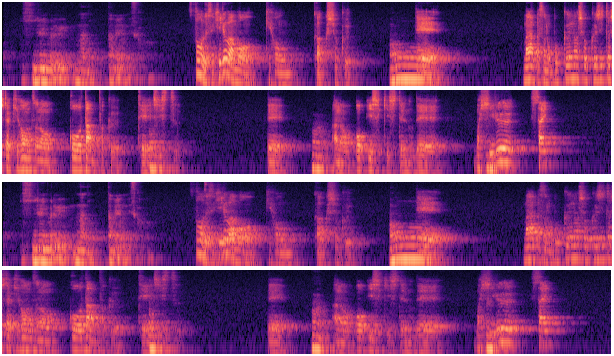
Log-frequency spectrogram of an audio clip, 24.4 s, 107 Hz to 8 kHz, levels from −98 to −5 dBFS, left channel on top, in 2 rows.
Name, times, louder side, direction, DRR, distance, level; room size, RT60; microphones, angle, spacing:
voice 1, 0.4-1.8 2.1-3.0 7.7-8.6 15.1-15.5 18.4-18.7 21.9-22.0, right 1 dB, 65° right, 3 dB, 0.5 m, -31 dB
voice 2, 3.9-5.0 5.3-5.8 6.2-6.9 8.3-8.7 10.4-13.2 13.6-14.5 14.9-15.7 17.5-17.8 18.8-20.9 21.6-22.4 22.8-23.1, left 5 dB, 80° left, 12 dB, 0.3 m, -29 dB
2.5 x 2.5 x 2.4 m, 1.1 s
head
